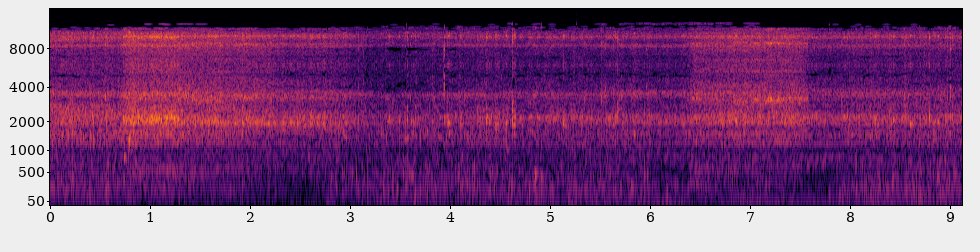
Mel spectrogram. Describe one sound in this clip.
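Muffled water rushes and crackles steadily underwater.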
